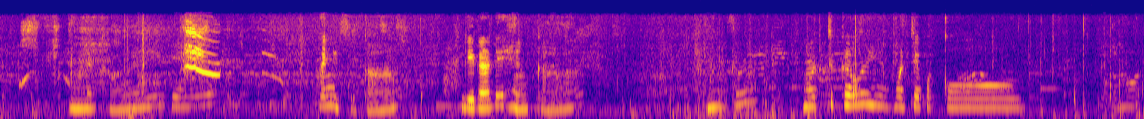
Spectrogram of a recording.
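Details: Munchkin kittens, thirty-one days old, calling with many overlapping short high mews, some rising then falling, crowded together with bursts of squeaks, steady low hum beneath and a few sharp clicks.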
